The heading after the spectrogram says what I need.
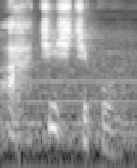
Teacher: A contagem vai até o is, que é a última sílaba tônica. O tico, ele só vai entrar para efeito de rima.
